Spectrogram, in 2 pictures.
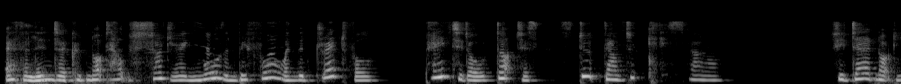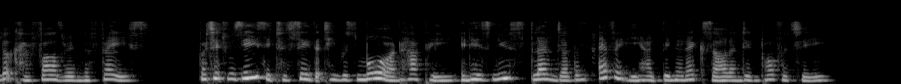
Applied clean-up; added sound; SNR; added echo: neural mask model DeepFilterNet 3.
